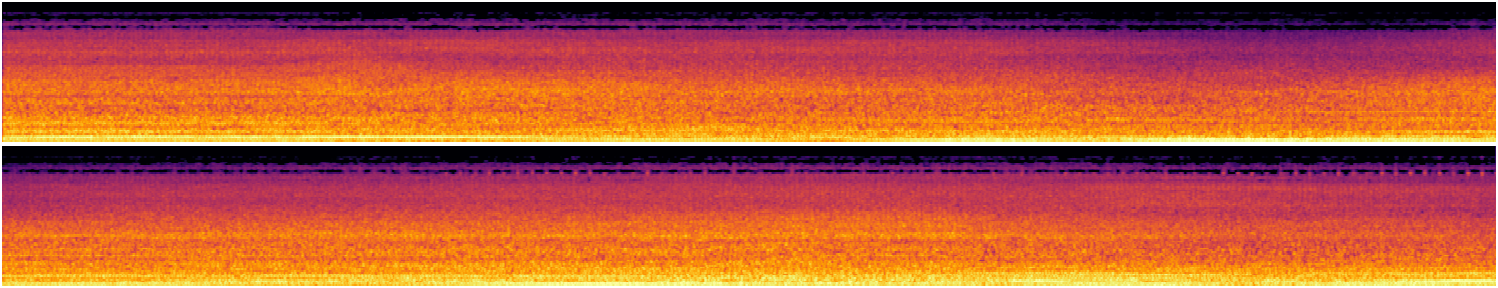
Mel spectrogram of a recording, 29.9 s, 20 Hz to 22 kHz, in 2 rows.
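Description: Diesel engine of a Terex Pegson Maxtrak 1000 tracked cone crusher running at a steady speed: a deep, even hum over constant mechanical noise, growing a little louder and softer at times.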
